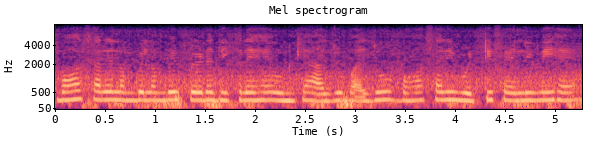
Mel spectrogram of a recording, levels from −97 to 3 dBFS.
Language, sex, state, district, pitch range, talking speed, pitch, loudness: Hindi, male, Maharashtra, Gondia, 240-250 Hz, 170 wpm, 245 Hz, -13 LUFS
